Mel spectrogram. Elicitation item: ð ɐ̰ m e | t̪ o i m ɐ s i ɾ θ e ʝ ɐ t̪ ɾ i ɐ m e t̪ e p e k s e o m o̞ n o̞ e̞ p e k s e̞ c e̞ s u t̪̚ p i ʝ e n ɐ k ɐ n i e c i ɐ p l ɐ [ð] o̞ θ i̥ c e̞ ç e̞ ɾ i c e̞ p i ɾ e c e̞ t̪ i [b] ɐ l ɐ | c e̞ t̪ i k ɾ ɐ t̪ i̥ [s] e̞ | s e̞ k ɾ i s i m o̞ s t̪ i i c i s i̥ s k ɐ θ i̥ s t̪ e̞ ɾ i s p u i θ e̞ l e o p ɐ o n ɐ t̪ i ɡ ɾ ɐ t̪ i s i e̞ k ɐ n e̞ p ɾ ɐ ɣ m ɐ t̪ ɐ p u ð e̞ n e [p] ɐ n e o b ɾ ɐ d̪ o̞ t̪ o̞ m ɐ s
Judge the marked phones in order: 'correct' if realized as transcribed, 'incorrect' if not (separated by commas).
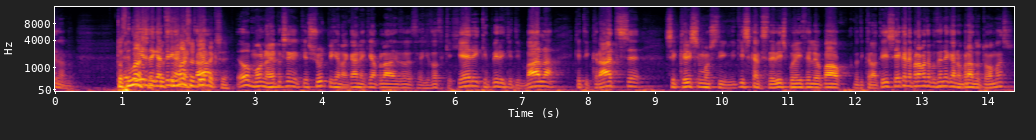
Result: correct, correct, correct, incorrect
